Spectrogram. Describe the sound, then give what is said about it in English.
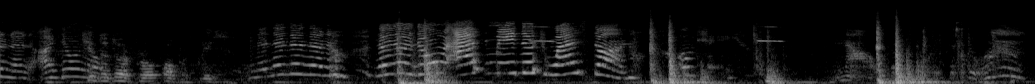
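A door is pushed shut with a few solid thuds and knocks while a child and an adult keep talking over and between the bumps. “Keep the door open, please.”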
